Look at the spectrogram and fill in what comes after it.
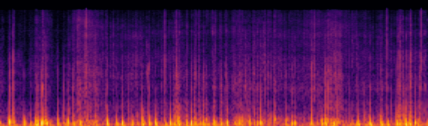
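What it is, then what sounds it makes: Cork pad scratched with nails. A flat, solid, round cork disc held over the mic is scratched with long nails. It makes a dense run of short, dry, crackling scrapes that sit almost entirely in the low, bassy range. Each scrape dies away instantly.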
